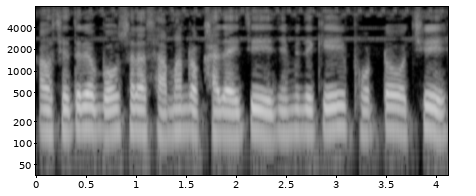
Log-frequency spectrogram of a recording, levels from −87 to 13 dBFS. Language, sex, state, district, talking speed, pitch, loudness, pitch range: Odia, male, Odisha, Malkangiri, 160 wpm, 145 Hz, -16 LUFS, 140-155 Hz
